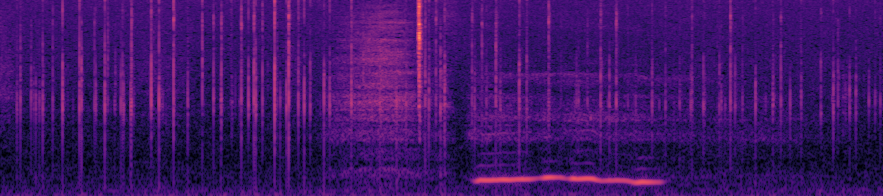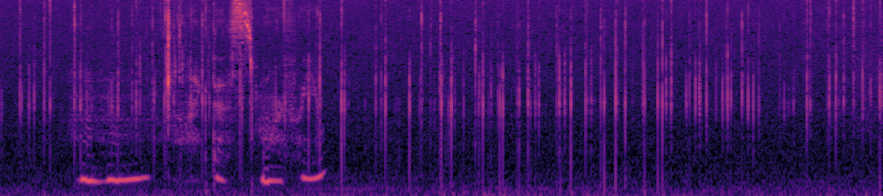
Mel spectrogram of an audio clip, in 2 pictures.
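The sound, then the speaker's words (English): Wooden bowls being handled and tapped, a steady scatter of light clicks, taps and soft scrapes throughout, with quiet whispered speech drifting in over them at moments. “Actually, I have these wooden bowls.”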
